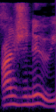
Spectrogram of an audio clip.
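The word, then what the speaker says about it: Aunjanue: Anjanou, yeah.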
